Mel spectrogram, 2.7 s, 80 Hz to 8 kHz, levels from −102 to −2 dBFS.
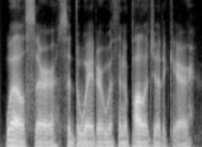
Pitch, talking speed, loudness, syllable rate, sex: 85 Hz, 200 wpm, -20 LUFS, 5.7 syllables/s, male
